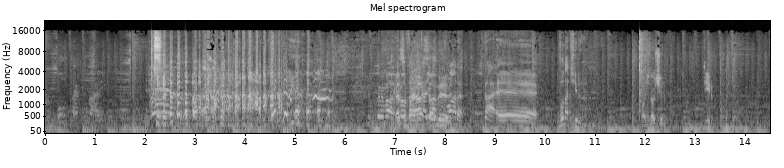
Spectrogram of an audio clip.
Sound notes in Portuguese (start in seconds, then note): 2.0 risadas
